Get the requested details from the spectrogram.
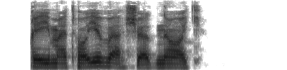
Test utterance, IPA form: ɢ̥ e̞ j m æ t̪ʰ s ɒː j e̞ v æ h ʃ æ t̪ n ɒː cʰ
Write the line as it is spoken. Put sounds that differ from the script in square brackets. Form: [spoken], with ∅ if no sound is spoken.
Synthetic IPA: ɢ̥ e̞ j m æ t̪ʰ [h] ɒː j e̞ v æ h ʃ æ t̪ n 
